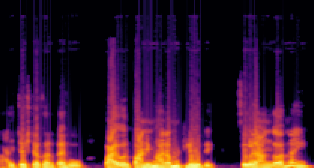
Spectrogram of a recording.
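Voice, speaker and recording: A woman's voice: high-pitched, brisk, dark tone, no echo, dull audio, close to an everyday voice. A woman voicing a shy, scolding young wife. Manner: bashful, mock-scolding.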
